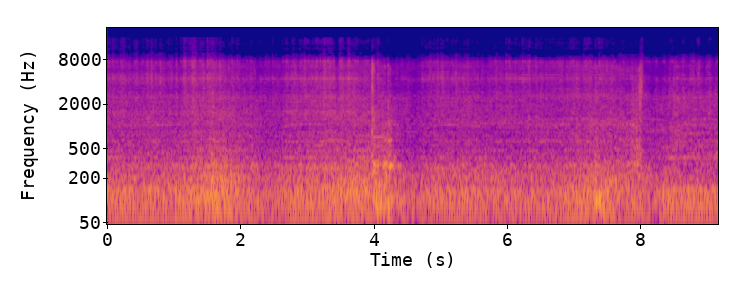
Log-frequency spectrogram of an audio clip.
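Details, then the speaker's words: 2002 Ford F150 SuperCrew shifted back and forth between gears while holding the brake, phone under the rear of the driveshaft: a steady engine drone with two sharp clunks about four seconds apart. Bad rear U-joint confirmed. "So, that's it. So, we have a bad U-jint on the back of this truck. So, not a big deal to fix."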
